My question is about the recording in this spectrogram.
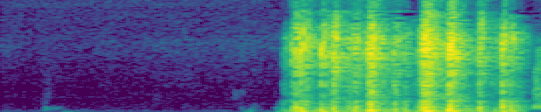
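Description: Loud crackling and buzzing through the guitar amplifier from the guitar's cable jack coming loose, starting about a second in and lasting about a second: the player calls it feedback.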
